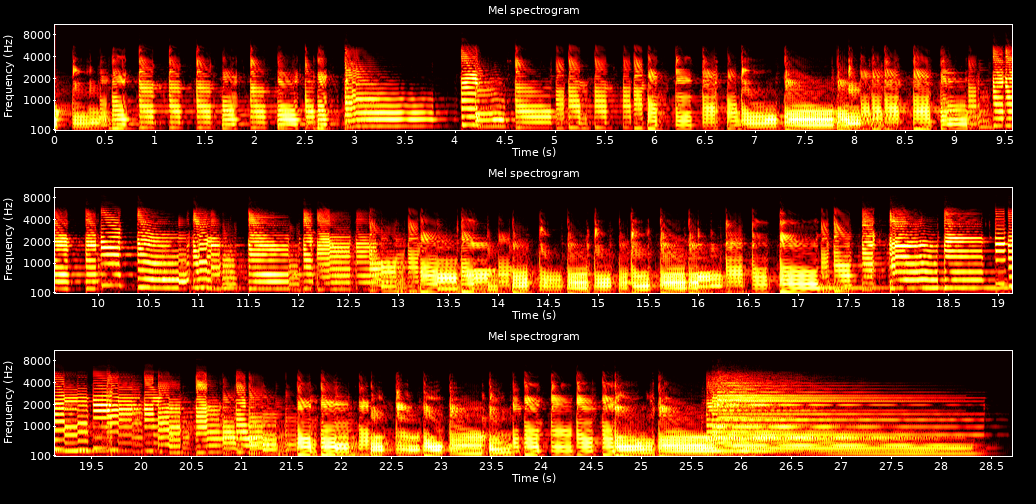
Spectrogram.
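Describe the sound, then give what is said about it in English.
Electric guitar, a Telecaster, runs through a Strymon Iridium amp modeler on a tweed deluxe setting with the gain pushed up. It plays steady chords and single notes with mild overdrive, closing on a ringing chord that fades out. “So I push the gain a little bit and trying to get a little bit more of a tweed deluxe vibe happening out of it. Let's try to hear what that sounds like.”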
